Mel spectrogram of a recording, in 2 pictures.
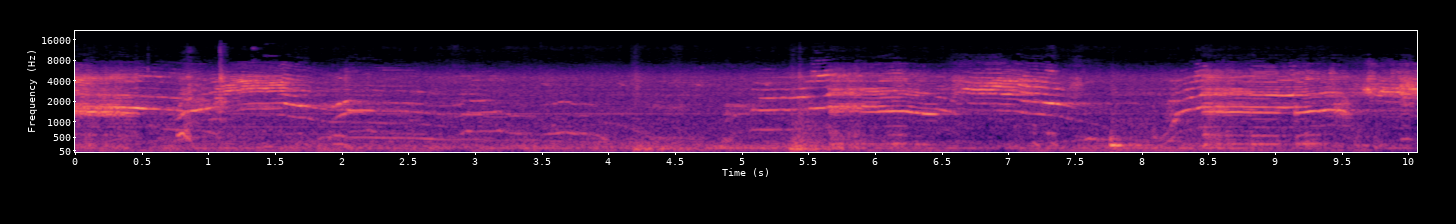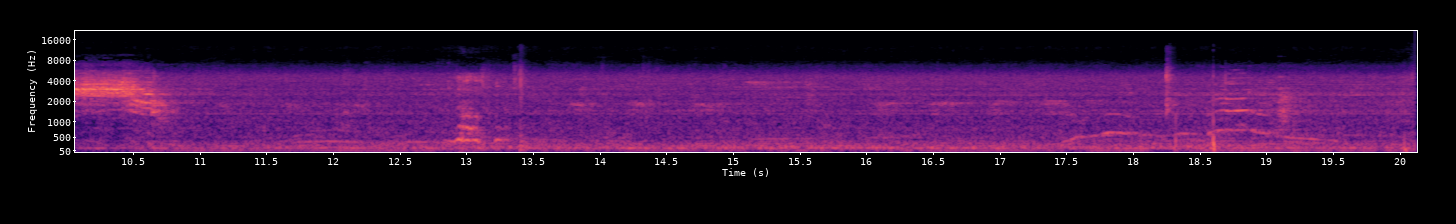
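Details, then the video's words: Fighting cats, with a pet cat reacting, trade loud harsh yowls and caterwauls in repeated bursts over the first ten seconds, then quieter scattered meows follow alongside a faint hum. "CAT FIGHTING"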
